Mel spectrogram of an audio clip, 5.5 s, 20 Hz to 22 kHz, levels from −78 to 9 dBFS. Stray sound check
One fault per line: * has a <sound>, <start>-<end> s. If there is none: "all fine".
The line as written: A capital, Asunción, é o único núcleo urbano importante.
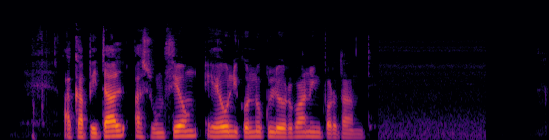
all fine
